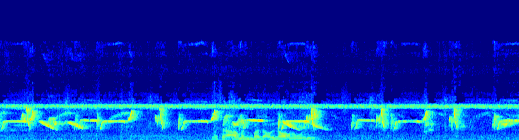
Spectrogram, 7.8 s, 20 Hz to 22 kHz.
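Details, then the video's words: Scarlet-backed flowerpeckers gathered for competitive singing on the morning of 10 May deliver steady streams of high, thin ticking notes and short trills, with a man briefly speaking midway and a constant high whine. "Những Chú Chim Sâu Đầu Đỏ Siêng Hót Đấu"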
